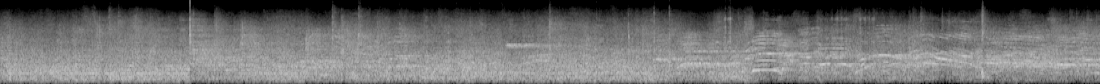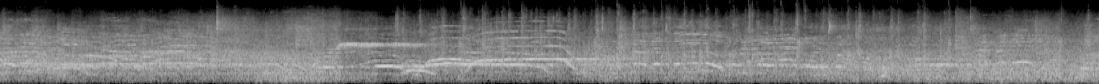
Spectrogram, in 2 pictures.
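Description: Echoing indoor ice rink during a hockey game: a steady wash of spectators' and players' voices with shouts rising about ten seconds in and again a little before twenty seconds, over scattered knocks of sticks and puck against ice and boards.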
